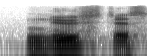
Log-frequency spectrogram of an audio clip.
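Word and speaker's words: Pneustos (πνευστός): Theos, God, pneustos, and actually starts with a P, all right? But if you want to transliterate it, you can just put an N so you pronounce it right.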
